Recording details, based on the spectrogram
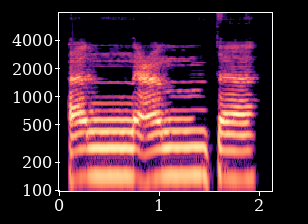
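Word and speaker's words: أنعمت: sifatnya naqisah di sini anamta anamta ini yang benar bukan anamta bukan an ta bukan atau kemudian mengubah huruf nun dengan mim dan mengubah huruf Ain dengan Hamzah ini biasanya anak-anak ya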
